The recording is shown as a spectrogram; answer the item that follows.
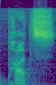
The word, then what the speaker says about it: Putz: a guy called Austin putz emailed us in I've checked that is how you pronounce it he specified it's like JJ putz sure former closer Seattle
